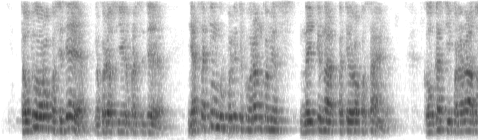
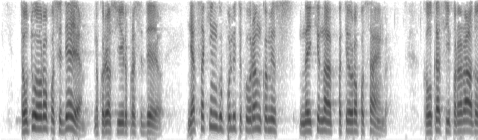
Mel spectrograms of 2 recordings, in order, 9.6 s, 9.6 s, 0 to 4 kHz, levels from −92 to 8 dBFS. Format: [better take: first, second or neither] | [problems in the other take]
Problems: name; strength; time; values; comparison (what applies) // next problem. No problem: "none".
second | room echo; dies away in 0.6 s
